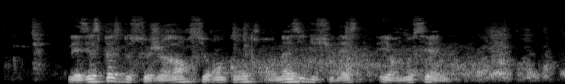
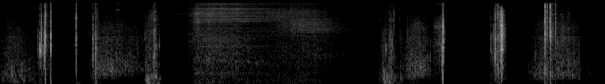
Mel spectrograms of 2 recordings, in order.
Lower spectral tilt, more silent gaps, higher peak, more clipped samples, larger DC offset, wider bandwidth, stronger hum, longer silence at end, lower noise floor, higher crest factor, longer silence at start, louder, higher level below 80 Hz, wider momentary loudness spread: first, -6.5 dB/octave vs 1.5 dB/octave; neither; about the same, -4 dBFS vs -2 dBFS; neither; neither; second, 10 kHz vs over 20 kHz; neither; second, 0 s vs 0.25 s; second, -45 dBFS vs -58 dBFS; second, 18 dB vs 34 dB; first, 0.3 s vs 0 s; first, -23 LUFS vs -31 LUFS; about the same, -66 dBFS vs -68 dBFS; second, 14 LU vs 20 LU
